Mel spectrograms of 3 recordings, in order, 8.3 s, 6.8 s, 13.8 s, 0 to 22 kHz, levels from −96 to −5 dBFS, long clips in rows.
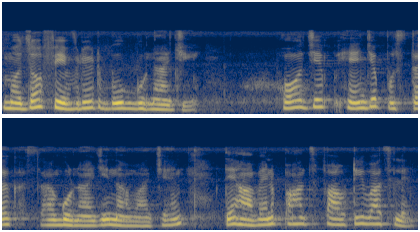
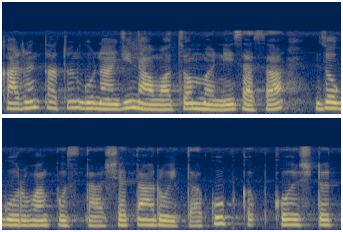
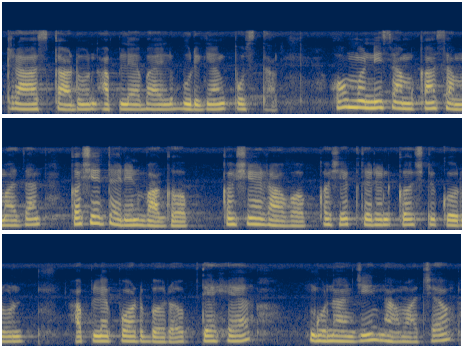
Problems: background sounds at intervals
